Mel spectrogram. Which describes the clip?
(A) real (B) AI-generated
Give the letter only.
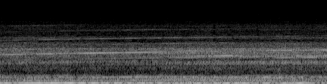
A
